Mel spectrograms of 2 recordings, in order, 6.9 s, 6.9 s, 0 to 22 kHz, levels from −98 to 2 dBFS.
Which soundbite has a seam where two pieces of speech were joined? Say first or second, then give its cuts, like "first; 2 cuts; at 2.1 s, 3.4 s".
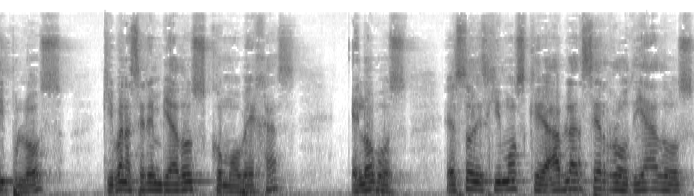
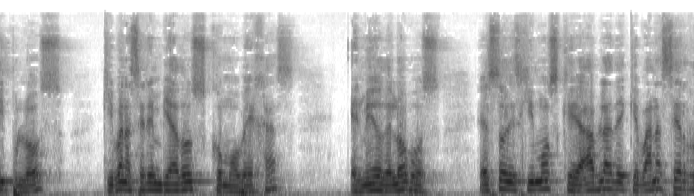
first; 2 cuts; at 3.6 s, 5.8 s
